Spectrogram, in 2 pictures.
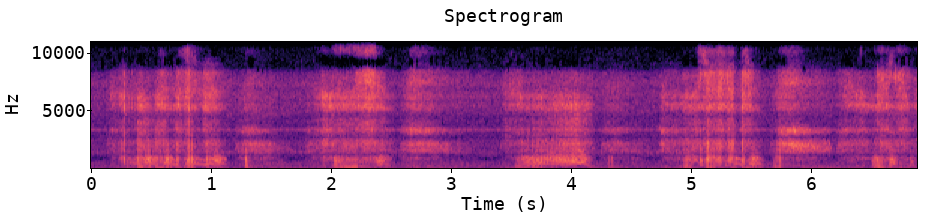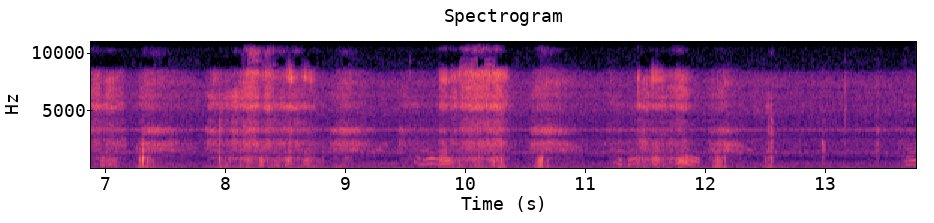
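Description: Repeated fluttering, rattly snores from a sleeping animal, a harmless ordinary snore.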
